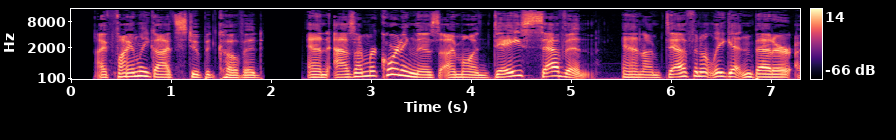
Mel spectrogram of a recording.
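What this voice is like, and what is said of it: Voice not fully back to normal. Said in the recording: “my voice is still not 100% back”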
